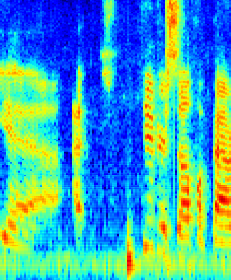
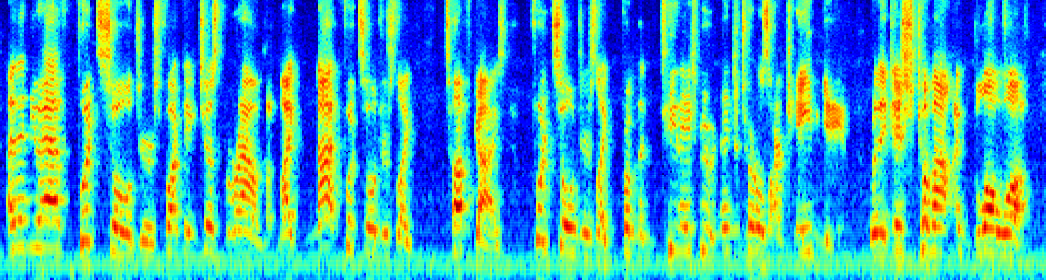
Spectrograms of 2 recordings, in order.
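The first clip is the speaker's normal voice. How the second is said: ordinary talk, nothing marked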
